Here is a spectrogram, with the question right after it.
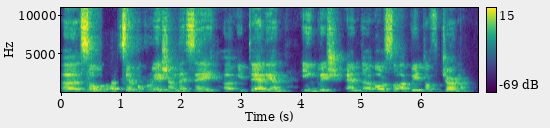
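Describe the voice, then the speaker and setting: Speaking at a very slow pace, this man has a fairly high pitch, ordinary pitch variation, and a slight Slovenian accent. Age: 40s. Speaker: motorcycle channel creator. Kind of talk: livestream interview. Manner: halting, many fillers.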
